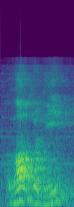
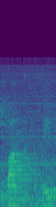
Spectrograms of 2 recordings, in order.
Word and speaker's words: vendredi: par exemple Parlement Parlement vendredi vendredi j'articule le E de Parlement le E de vendredi justement parce que va précéder de deux consonnes ré Parlement de Pendred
